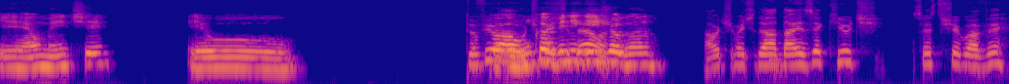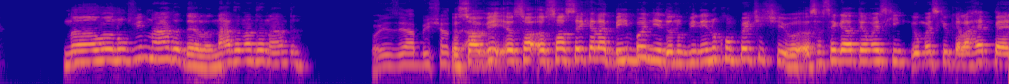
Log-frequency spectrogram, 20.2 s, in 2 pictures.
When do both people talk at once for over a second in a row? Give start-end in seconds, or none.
4.9-6.2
